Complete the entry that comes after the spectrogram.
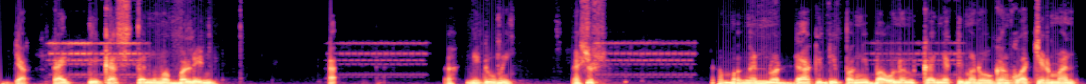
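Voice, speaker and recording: Man acting a slow, muttering older Ilocano father-in-law. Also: medium pitch, lively intonation, warm tone, breathy edge. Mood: grumbling, musing. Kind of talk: Ilocano radio comedy drama acting.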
